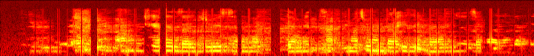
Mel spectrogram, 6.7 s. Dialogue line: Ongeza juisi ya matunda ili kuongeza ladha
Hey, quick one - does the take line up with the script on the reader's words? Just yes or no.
yes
